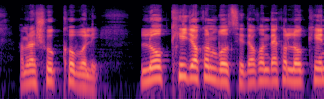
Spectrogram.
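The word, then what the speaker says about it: লক্ষ্মী: কিন্তু সেখানে আমরা সুখ ম উচ্চারণ করি না। আমরা সূক্ষ বলি। লক্ষী যখন বলছি তখন দেখো লক্ষীয়ের নিচে একটা মফলা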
